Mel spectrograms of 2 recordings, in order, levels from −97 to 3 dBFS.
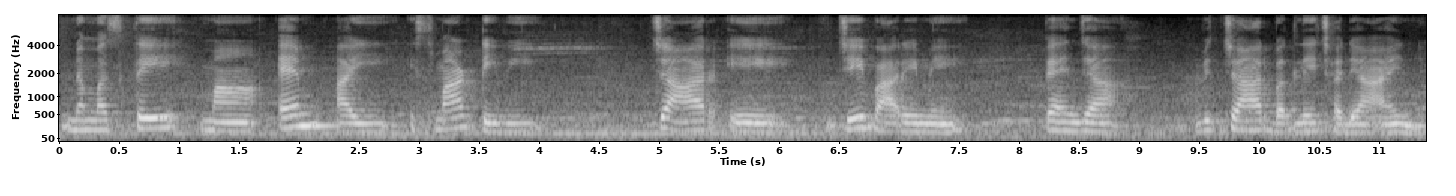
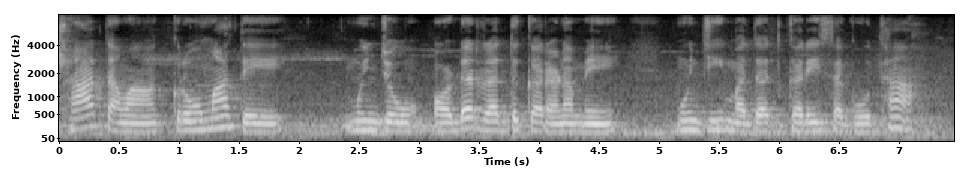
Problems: constant background noise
